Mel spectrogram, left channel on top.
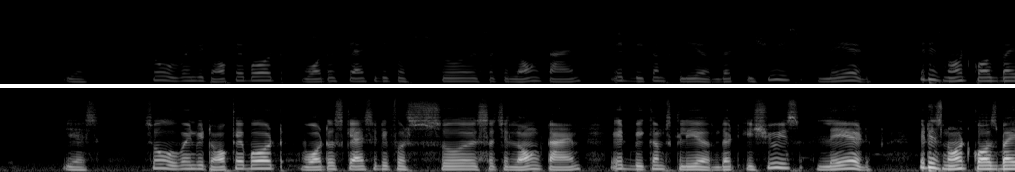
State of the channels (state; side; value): quieter; left; 29.8 dB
